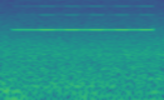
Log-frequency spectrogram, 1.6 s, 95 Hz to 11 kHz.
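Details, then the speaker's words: 1968 Yamaha 180, condenser unhooked, meter across ignition points: steady beep shows points still closed where they should be opening though set fully back. "we're just checking for continuity you can hear it continuity across the points"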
